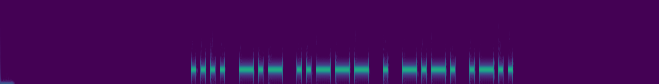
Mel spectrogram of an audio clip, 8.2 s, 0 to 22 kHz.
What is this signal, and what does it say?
Morse code, heard as a keyed tone, about 21 wpm, 700 Hz. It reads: HK2ECL
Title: DXCC-100 Call Signs - 6 Characters - 20wpm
